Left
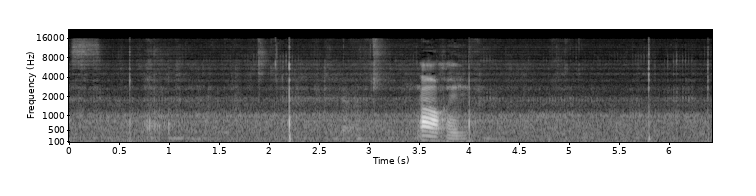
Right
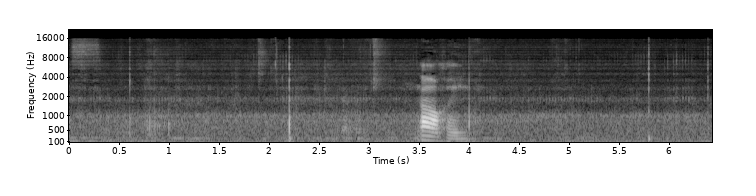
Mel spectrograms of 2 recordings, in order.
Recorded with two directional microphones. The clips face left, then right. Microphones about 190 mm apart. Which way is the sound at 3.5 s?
10° left (ahead or behind).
